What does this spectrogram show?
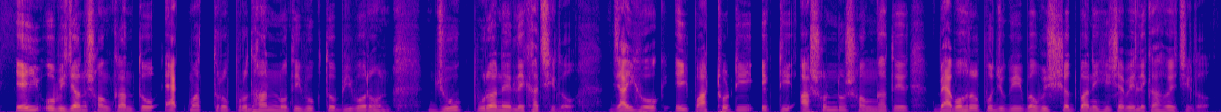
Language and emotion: Bengali, neutral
